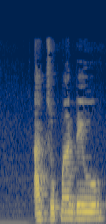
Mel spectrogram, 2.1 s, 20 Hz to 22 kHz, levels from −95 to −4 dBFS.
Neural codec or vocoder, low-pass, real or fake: none; 10.8 kHz; real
